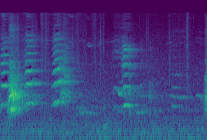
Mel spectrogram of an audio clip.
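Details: Chihuahua in a pet shop, Inu no Ie Shippo branch, with sharp high yaps at the start, then softer whining barks spaced about a second apart and a final loud yap.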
